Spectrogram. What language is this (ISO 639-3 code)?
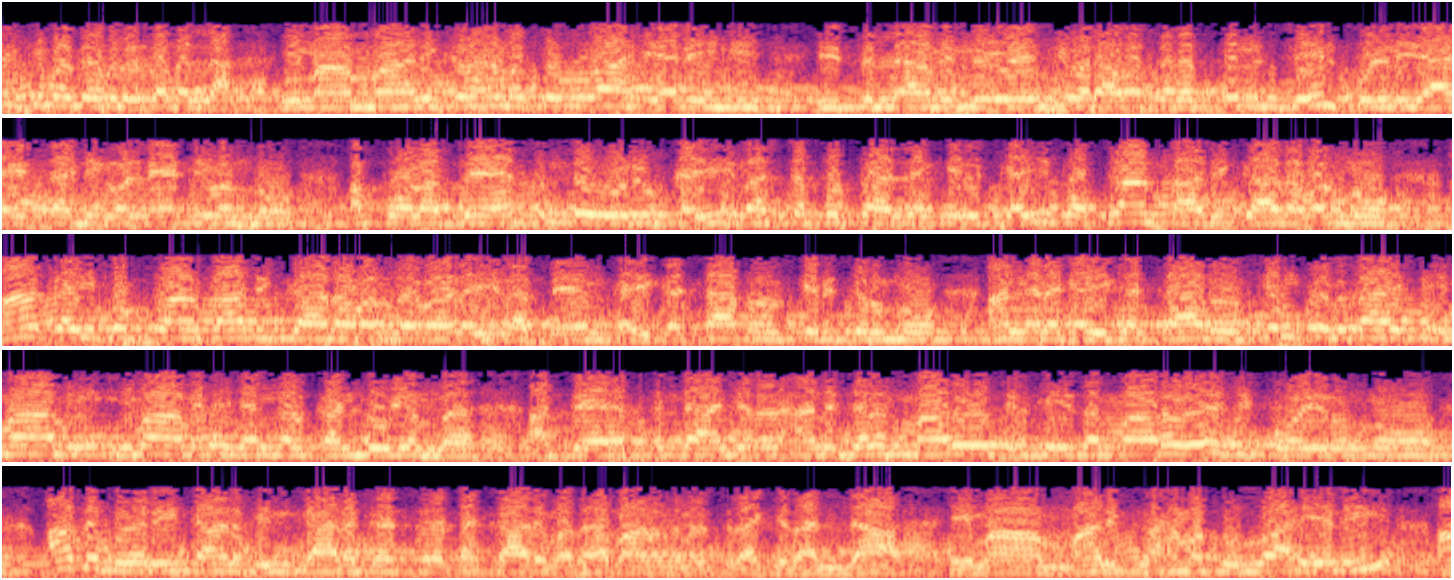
mal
